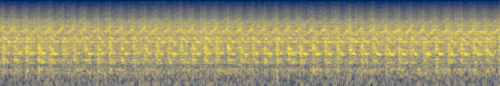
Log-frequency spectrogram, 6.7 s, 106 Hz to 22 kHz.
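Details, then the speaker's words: 1992 Ford Explorer, first cranking after sitting since late 1990s, battery charged briefly: even starter beat with no skips or lazy spots, compression even, hitting on all cylinders about even. "sounds really good to me it's hitting on all cylinders about even"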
